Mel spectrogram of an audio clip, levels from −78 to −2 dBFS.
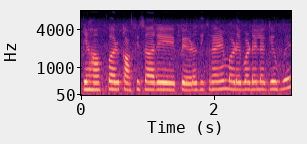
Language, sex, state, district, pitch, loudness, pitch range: Hindi, female, Madhya Pradesh, Dhar, 245 Hz, -16 LUFS, 235-250 Hz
